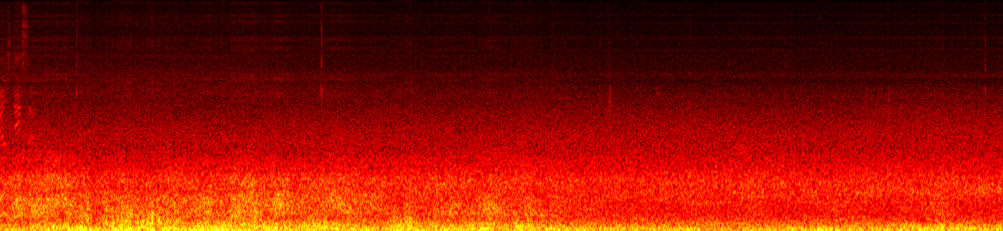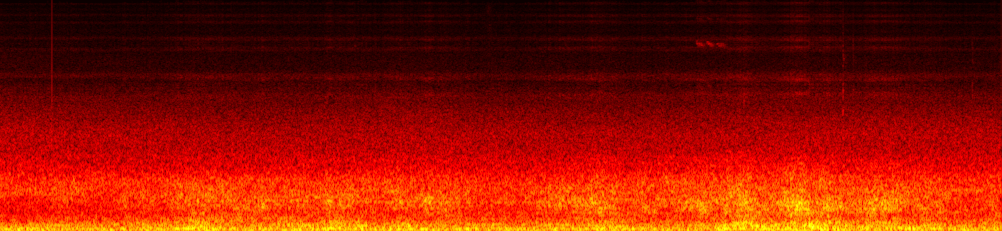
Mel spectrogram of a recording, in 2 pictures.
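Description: Wind buffeting the microphone: a steady low rumble that swells and eases.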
